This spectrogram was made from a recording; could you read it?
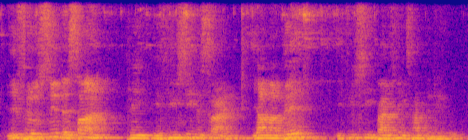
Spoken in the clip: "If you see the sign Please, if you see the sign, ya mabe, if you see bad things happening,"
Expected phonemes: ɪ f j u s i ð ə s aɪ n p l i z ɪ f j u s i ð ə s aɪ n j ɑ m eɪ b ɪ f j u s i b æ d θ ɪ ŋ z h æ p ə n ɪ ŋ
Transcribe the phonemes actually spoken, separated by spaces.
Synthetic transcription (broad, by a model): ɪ f j u s i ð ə s aɪ n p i ɪ f j u s i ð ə s aɪ n j ɑ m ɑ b ɪ f j u s i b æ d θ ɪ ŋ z h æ p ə n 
